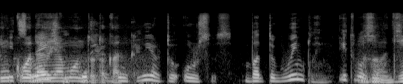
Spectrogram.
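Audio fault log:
0.51–1.17 s, speech suppressed in double talk: the voice dips in pieces by up to about 15 dB, roughly 300 ms in total, likely an echo canceller muting both sides during overlap. The waveform shows notched envelope gaps.
1.23–1.43 s, echo leak: a faint copy of the speech returns 221 ms late, about 25 dB down, likely loudspeaker pickup the canceller failed to remove. The spectrogram shows weak harmonic traces offset in time behind the louder original.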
